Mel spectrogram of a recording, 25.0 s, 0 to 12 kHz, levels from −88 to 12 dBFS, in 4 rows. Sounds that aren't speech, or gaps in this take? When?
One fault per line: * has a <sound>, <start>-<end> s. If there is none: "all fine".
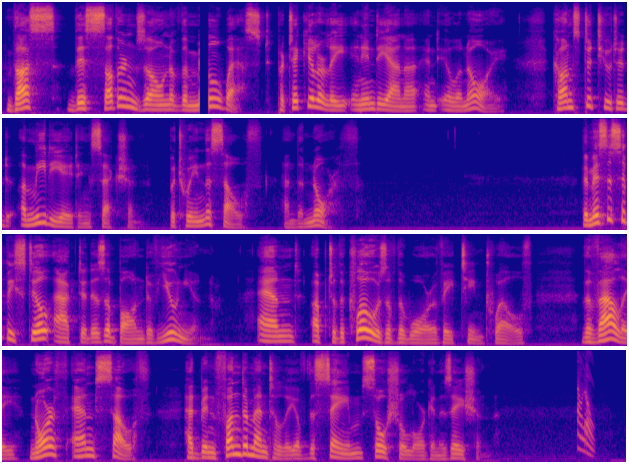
* has a dropout, 2.0-2.1 s
* has a chirp, 24.5-24.7 s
